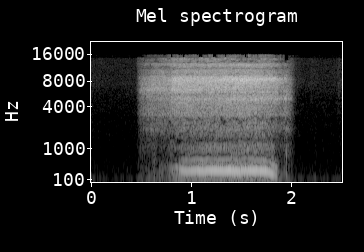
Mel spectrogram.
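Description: A single long noisy breath with a steady buzzing tone through its middle, fitting a snore.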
